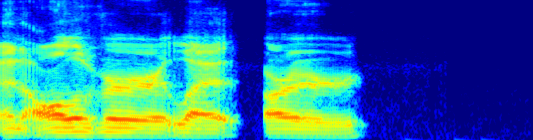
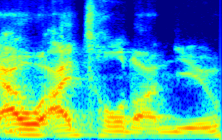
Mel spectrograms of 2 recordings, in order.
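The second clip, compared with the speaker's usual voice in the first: usual speaking voice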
